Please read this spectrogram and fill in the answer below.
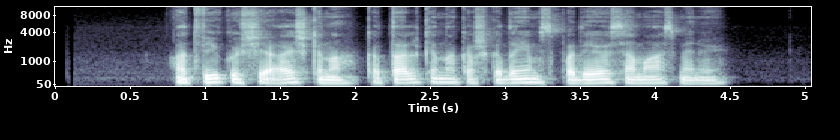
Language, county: Lithuanian, Alytus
